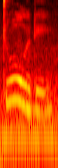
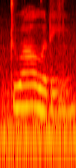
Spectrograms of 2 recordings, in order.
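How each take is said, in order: First: The stress is on the first syllable. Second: The stress is on the second syllable. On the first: The speaker calls it wrong. "it's not duality" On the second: The speaker calls it right. "the stress is full on the second component"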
